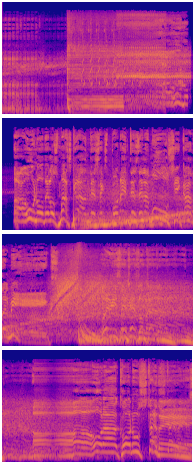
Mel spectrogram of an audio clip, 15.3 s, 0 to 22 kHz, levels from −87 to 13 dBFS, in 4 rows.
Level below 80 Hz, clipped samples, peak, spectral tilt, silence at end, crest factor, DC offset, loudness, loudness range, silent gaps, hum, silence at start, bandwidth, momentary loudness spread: -54 dBFS; under 0.1%; -2 dBFS; -1.5 dB/octave; 0 s; 16 dB; under 0.1%; -15 LUFS; 4 LU; none; none; 0 s; 17 kHz; 9 LU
